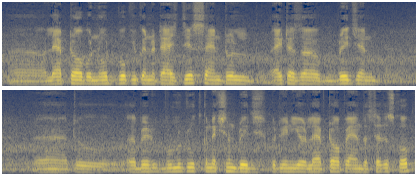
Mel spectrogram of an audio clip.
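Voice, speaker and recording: A man of medium pitch casually unboxes a product indoors in a small bedroom, speaking Urdu to a handheld phone camera. He hesitates a lot, uses many fillers, and reads out what's printed on the box, with background noise audible.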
